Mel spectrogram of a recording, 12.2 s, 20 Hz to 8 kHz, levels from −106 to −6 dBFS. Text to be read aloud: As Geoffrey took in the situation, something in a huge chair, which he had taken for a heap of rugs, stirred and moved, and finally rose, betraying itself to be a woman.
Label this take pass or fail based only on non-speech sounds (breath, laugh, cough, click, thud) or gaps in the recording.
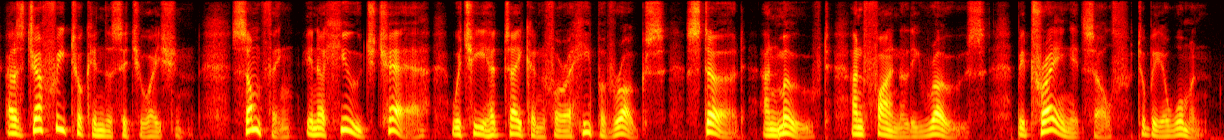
pass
